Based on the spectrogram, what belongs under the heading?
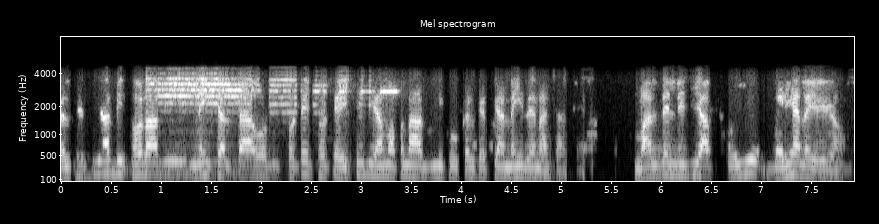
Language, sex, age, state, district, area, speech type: Urdu, male, 18-30, Bihar, Khagaria, rural, conversation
